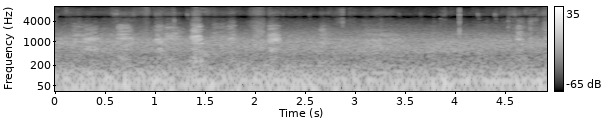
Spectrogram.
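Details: English Bull Terrier Princess Poppy, excited and feeling fresh, gives short broken whimpering yelps and huffs in scattered bursts over a steady low rumble.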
